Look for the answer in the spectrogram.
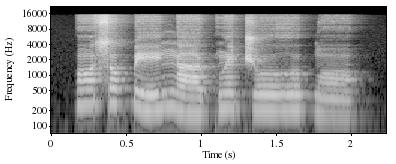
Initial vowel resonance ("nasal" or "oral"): nasal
